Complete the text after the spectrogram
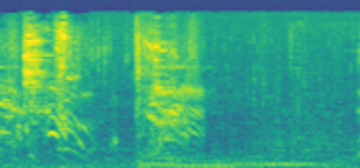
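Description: Electricity crackles in a sharp burst.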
